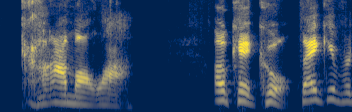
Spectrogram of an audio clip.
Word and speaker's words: Kamala: with some help from some friends it's not camela it's not Cala who is it that uses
